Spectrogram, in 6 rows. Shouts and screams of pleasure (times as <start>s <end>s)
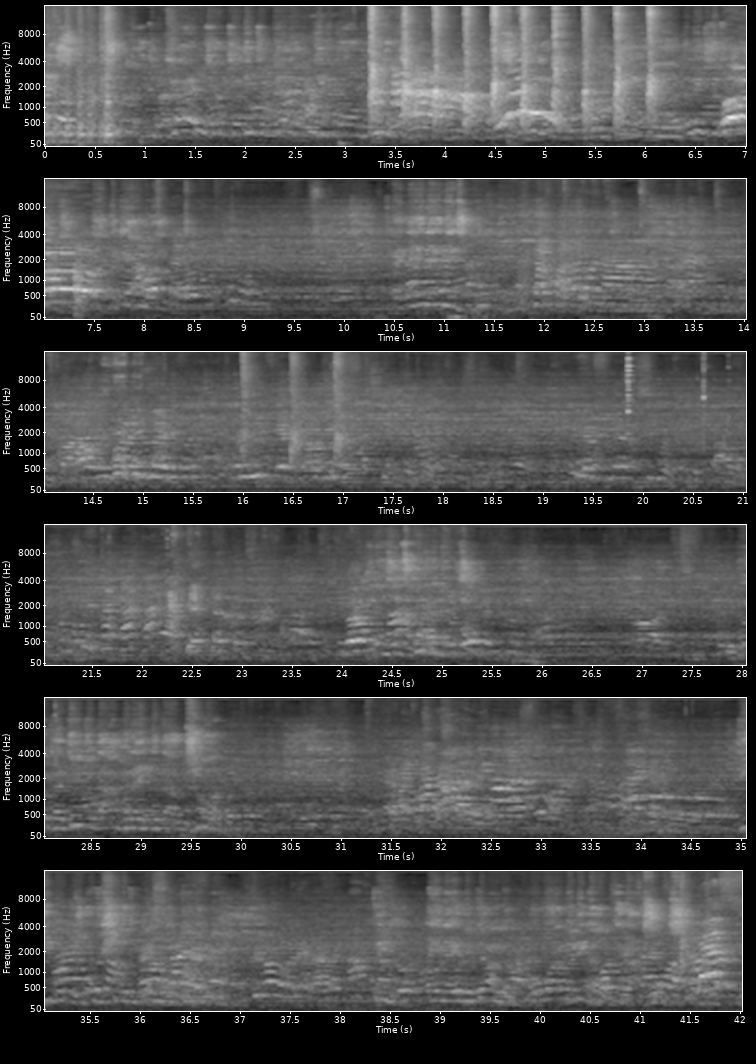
3.3s 5.3s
